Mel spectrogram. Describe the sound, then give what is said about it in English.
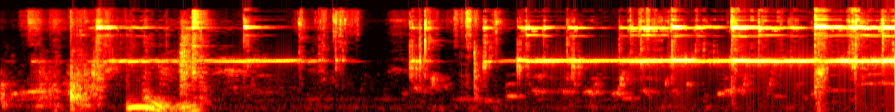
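Small hand bells ring out in a bright, shimmering jingle, shaken in a few bursts with sustained metallic tones lingering between them, fairly loud. “Let me ring the bells. And I do have bells.”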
